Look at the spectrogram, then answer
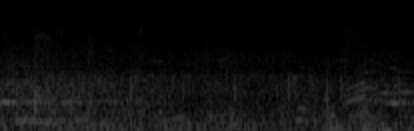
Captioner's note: applause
